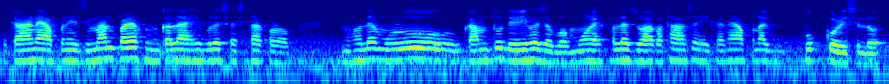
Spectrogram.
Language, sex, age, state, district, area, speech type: Assamese, male, 18-30, Assam, Biswanath, rural, spontaneous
